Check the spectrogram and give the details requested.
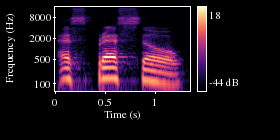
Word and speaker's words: espresso: And then we have espresso. The O at the end you're gonna emphasize on. Then we have latte. The E you have to pronounce as well. And then we have lemonade. Aid. Lemon aid. That aid connects the whole word, and you have to emphasize on the A as well.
